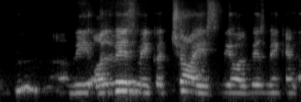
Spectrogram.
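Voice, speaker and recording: With an Indian accent, a woman speaks at a fairly high pitch with ordinary pitch variation, the sound dry and close with no echo. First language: Marathi. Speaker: history lecturer. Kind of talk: lecture. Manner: hesitant, many uh fillers.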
